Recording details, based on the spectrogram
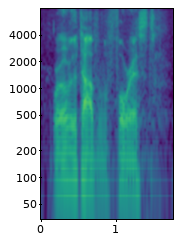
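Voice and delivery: ordinary talk, nothing marked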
